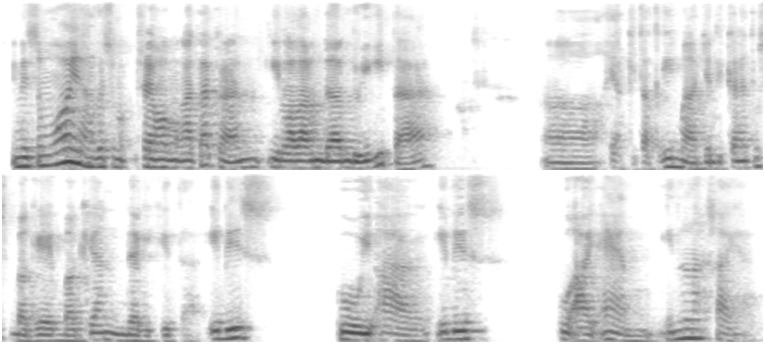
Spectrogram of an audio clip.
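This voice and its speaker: In an echoey room, a priest with an Indonesian accent gives a conversational sermon in a mid-range, darkish voice at normal speed. He often ends phrases with "gitu ya" and slips English phrases into his speech.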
